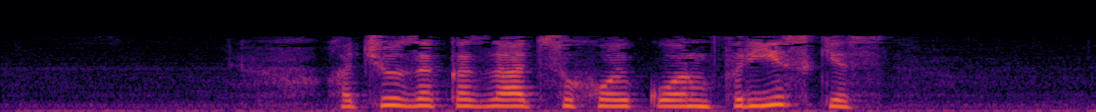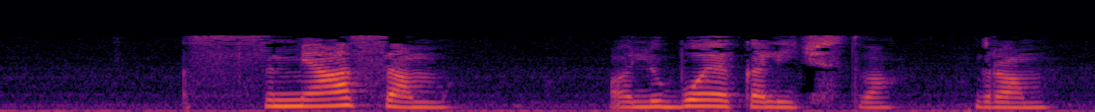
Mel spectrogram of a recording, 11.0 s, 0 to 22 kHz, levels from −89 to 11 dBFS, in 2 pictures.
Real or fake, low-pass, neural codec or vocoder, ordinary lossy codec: real; 7.2 kHz; none; MP3, 24 kbps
